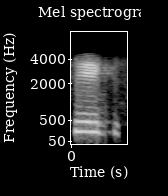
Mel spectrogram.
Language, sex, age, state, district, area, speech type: Bengali, female, 60+, West Bengal, Nadia, rural, conversation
